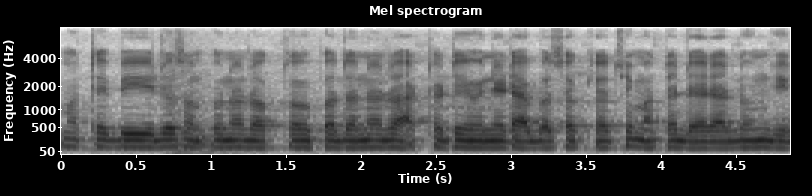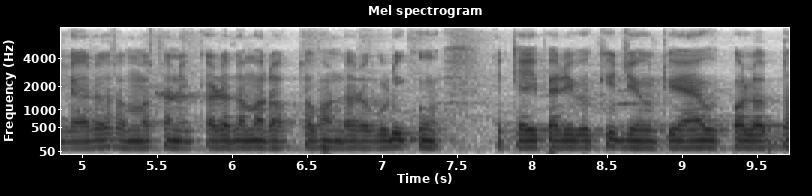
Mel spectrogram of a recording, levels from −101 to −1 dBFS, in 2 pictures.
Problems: constant background noise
